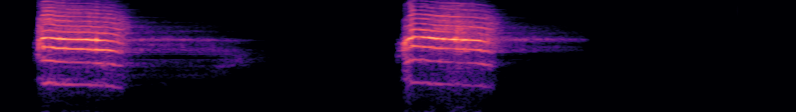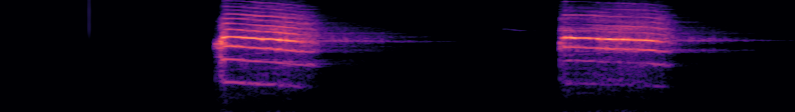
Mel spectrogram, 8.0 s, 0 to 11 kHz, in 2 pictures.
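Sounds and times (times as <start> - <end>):
eagle hawk crying when taking damage: 0.2 - 1.3, 2.0 - 2.9, 5.1 - 6.0, 6.8 - 7.7.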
